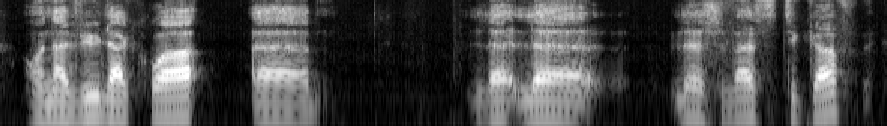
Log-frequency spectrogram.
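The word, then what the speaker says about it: svastika: croix le le le svastiov faut je l'éccrive pour être capable de le prononcer s V a S t I K a c'est en sanscrit alors c'est une langue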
